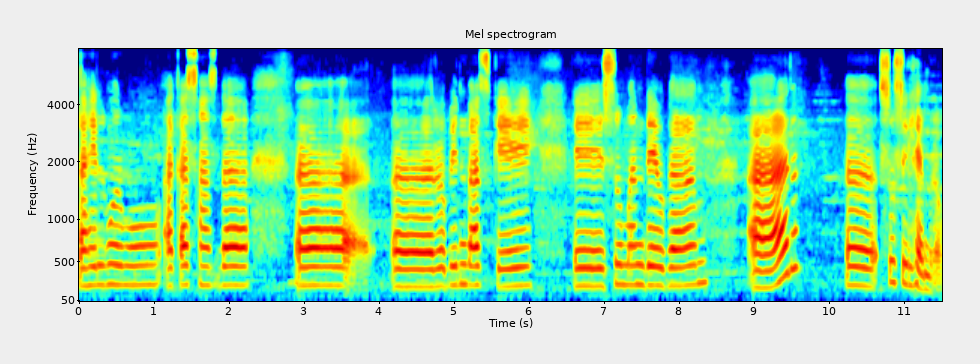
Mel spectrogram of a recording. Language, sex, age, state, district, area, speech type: Santali, female, 45-60, Jharkhand, Bokaro, rural, spontaneous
